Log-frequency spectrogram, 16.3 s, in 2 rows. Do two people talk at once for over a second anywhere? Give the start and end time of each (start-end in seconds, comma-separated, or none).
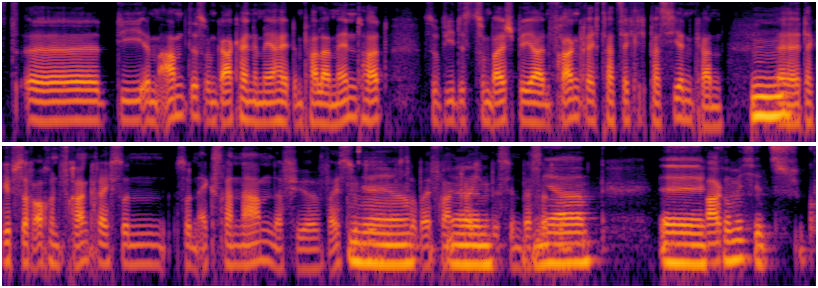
11.6-13.9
